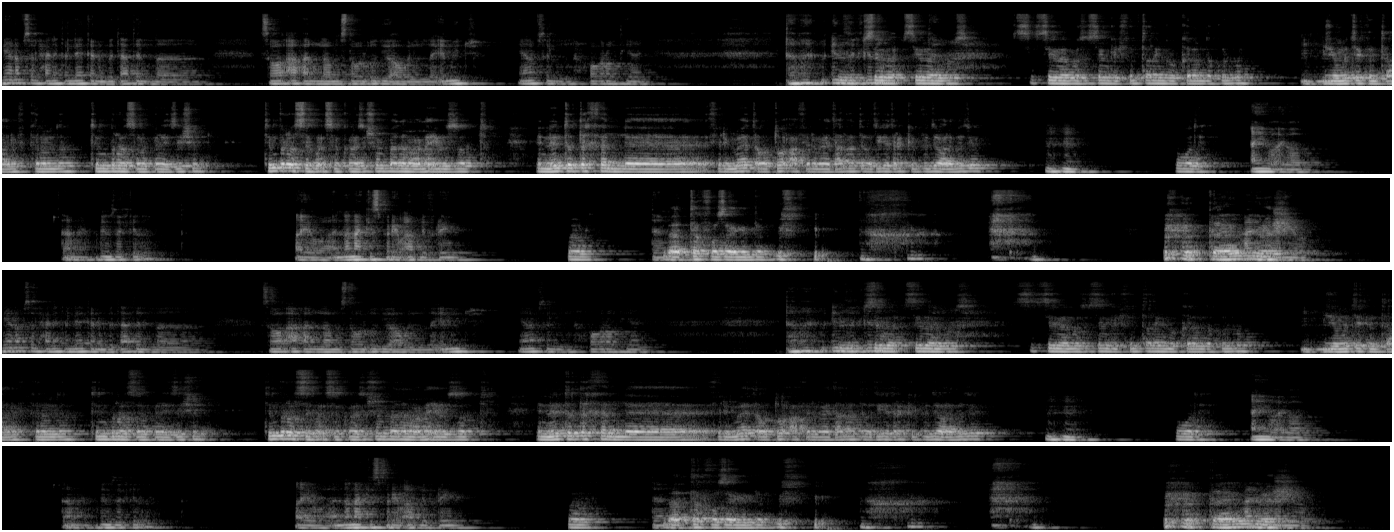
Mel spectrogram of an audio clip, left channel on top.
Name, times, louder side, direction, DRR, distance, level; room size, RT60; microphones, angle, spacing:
voice 1, 0.0-4.8 5.2-6.5 6.8-8.9 9.3-9.9 13.0-13.4 24.3-24.7 26.4-27.0 28.4-29.3 30.7-32.4 34.3-34.7 36.4-37.2 37.7-38.2 39.9-40.8, left 1 dB, 35° left, 1 dB, 1.8 m, -30 dB
voice 2, 8.4-9.6 10.1-12.5 13.2-15.9 16.5-18.6 19.0-23.7 25.6-25.9 33.5-33.7 34.4-35.8 36.9-37.0 39.4-40.7, left 3 dB, 80° left, -3 dB, 1.5 m, -23 dB
12.5 x 12.5 x 2.7 m, 0.83 s
head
